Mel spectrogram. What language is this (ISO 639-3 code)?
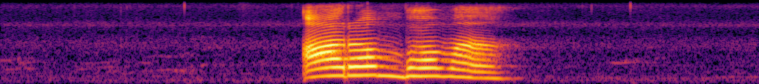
nep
